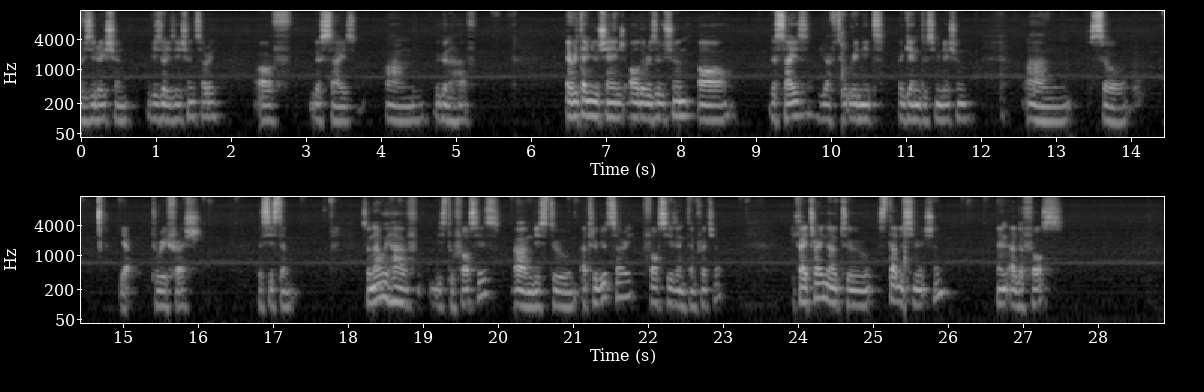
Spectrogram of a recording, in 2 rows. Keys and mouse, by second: 3.3-4.6 middle drag, 5.4-5.8 drag, 6.9-7.3 drag, 14.4 right click, 15.7-16.4 drag, 16.4 click, 17.3 click, 18.5-18.9 right drag, 19.8-20.5 drag, 20.9-21.4 drag, 22.1 drag, 22.5 drag, 23.2 click, 24.3 click, 25.4 click, 26.1 drag, 26.4-26.7 drag, 27.2-28.8 middle drag.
